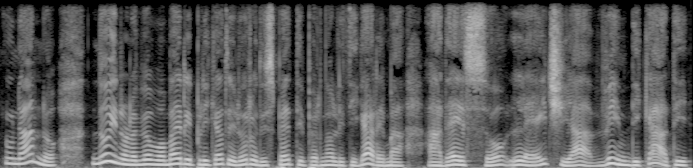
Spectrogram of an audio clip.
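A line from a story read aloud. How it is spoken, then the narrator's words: Laughing. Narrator (Italian): rise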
